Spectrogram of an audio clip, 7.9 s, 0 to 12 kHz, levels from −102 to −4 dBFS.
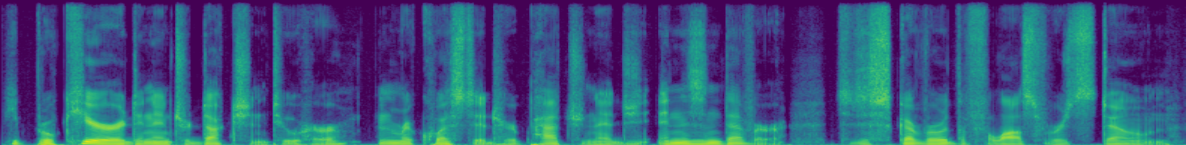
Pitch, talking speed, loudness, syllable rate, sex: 95 Hz, 135 wpm, -21 LUFS, 5.0 syllables/s, male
